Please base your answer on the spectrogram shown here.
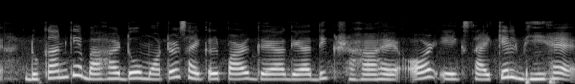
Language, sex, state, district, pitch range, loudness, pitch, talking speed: Hindi, female, Assam, Sonitpur, 240-275 Hz, -12 LUFS, 250 Hz, 165 wpm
